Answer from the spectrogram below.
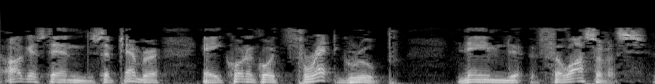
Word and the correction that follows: Phosphorus: Is that how you pronounce that, you think? Phosphorus, not Philosophus. Sound like Mr. Snopinopagus.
